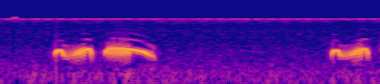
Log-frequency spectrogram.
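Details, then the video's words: Zebra dove song for luring and trapping other zebra doves: a trilled two-part coo, short wavy note then a longer descending purr, with the next phrase starting about three seconds later; steady faint high hum behind. "Suara pikat burung perkutut paling mantap"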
